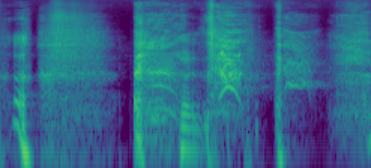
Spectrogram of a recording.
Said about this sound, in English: Excuse me, coughing away there. Listen to me.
